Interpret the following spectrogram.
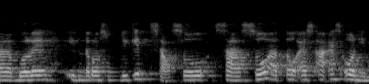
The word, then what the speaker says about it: Saso: Mungkin Mas Andi, ini dulu sebelum masuk ke desain Mas Andi yang rumah genteng, boleh intro sedikit Saso atau SASO nih bacanya nih.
